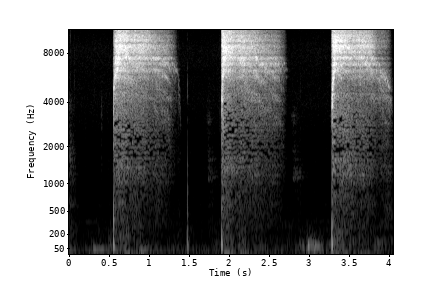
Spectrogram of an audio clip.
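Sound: steam hissing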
